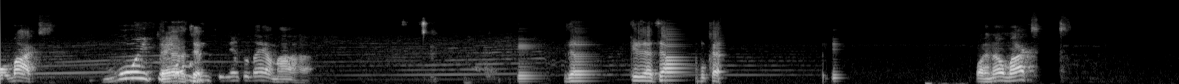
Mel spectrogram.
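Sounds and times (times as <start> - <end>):
garbled breaking-up voice over a call line: 0.0 - 3.1, 5.2 - 7.3
frozen droning tone: 0.0 - 9.0
speech: 0.1 - 3.2, 5.2 - 7.3, 8.2 - 8.5, 9.8 - 10.7.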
